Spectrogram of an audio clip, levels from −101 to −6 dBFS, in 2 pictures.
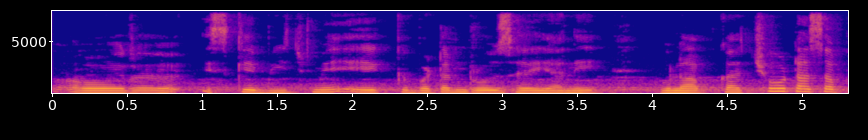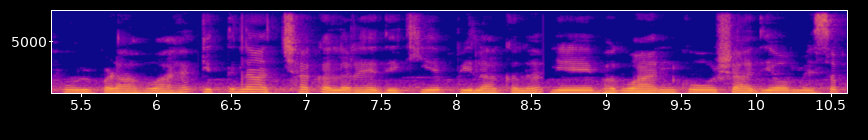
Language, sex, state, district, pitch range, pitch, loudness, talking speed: Hindi, female, Chhattisgarh, Bastar, 185-210 Hz, 195 Hz, -31 LUFS, 170 wpm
